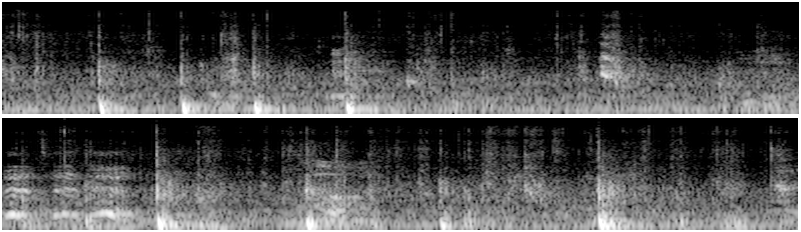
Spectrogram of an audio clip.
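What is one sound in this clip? A basketball bounces on an outdoor sport court as it is dribbled.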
